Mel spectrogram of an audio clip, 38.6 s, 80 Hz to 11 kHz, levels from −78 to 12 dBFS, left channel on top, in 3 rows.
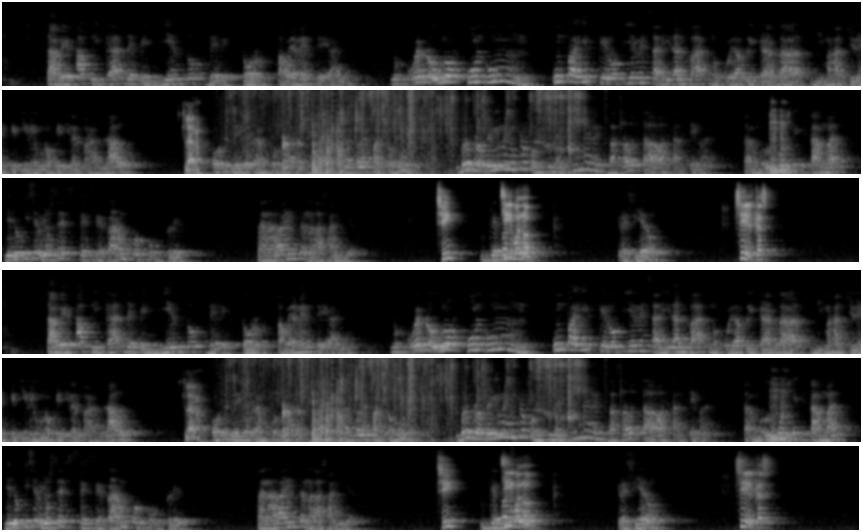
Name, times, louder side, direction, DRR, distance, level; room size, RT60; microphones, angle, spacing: voice 1, 0.7-5.2 5.8-7.9 8.3-14.8 16.0-17.4 18.0-19.2 19.7-23.5 24.0-25.4 25.8-28.5 29.6-31.0 32.9-33.7 35.0-35.6, right 1 dB, 30° right, -1 dB, 1.1 m, -30 dB
Chewing mastication, 16.1-22.2, right 1 dB, 5° right, 0.5 m, -30 dB
voice 2, 24.4-24.7 32.3-32.6 33.3-33.7 36.8-37.2, left 5 dB, 55° left, 8 dB, 0.4 m, -21 dB
5.3 x 2.8 x 3.6 m, 0.69 s
head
